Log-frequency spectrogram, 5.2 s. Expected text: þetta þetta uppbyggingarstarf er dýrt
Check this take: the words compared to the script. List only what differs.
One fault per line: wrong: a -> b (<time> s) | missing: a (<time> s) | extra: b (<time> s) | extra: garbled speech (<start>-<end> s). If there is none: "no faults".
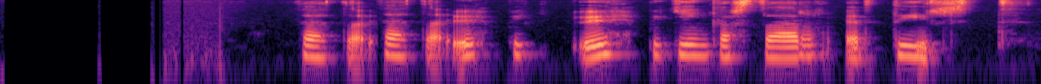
no faults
